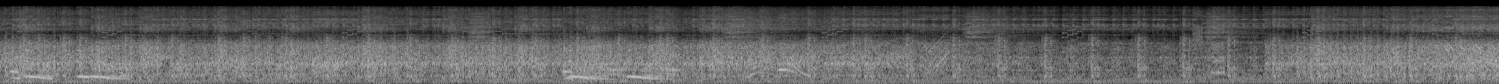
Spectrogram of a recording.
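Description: Rapid gunfire from a video game rattles without a break.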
